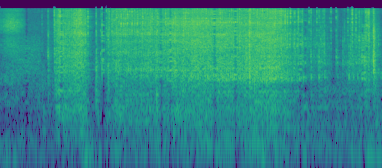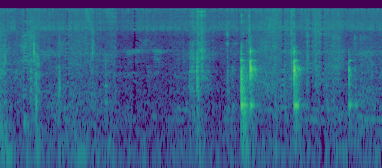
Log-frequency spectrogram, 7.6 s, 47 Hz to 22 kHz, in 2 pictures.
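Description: LK150 knitting machine carriage pushed across the needle bed to knit a row, a loud sliding rattle lasting about three seconds. A few light clicks follow.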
